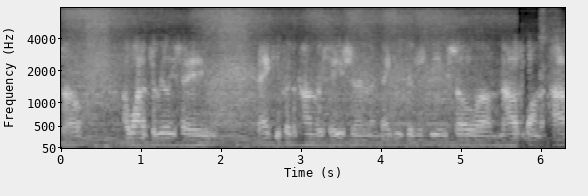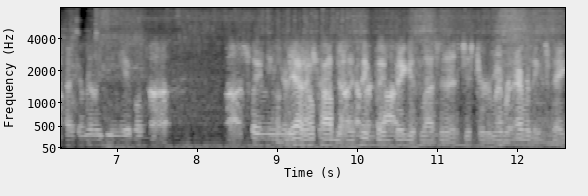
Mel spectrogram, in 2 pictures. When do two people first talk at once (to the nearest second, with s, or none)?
9 s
